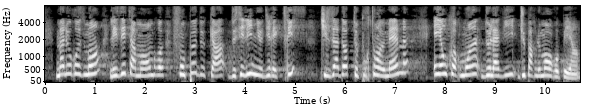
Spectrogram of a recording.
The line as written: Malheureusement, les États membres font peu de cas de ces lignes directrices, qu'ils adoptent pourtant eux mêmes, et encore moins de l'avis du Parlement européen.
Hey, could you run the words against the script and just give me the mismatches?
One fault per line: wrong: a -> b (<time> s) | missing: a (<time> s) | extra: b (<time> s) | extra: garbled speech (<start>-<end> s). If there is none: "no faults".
no faults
